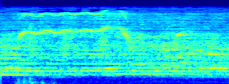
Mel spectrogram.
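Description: A high, wavering whistle lasting about a second, over steady background music.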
